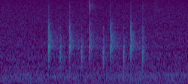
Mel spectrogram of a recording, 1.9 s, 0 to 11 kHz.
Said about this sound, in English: to turn this on, you click the button 5 times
